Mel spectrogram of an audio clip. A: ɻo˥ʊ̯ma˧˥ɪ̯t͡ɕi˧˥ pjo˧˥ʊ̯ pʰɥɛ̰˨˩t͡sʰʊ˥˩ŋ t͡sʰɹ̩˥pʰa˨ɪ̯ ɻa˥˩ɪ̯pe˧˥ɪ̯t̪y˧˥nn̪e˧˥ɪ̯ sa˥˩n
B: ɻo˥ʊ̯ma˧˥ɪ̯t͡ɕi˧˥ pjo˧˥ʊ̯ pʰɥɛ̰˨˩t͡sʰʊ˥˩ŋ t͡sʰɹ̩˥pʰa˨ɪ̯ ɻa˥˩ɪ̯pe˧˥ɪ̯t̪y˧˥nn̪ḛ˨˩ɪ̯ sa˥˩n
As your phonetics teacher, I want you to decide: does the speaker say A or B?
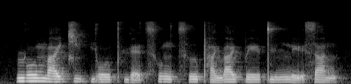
B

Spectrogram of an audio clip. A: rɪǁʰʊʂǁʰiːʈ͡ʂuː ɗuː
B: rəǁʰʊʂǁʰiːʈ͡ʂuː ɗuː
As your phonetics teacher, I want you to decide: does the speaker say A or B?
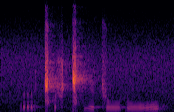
B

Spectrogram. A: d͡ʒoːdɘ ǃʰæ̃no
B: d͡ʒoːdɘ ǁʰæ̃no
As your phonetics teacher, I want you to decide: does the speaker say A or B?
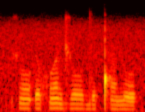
A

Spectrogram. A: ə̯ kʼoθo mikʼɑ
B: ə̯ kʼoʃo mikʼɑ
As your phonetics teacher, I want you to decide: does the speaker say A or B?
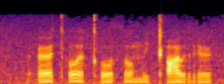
A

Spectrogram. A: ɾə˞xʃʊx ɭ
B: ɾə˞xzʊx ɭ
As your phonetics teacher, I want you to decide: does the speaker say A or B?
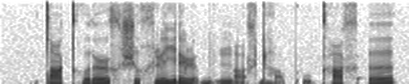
A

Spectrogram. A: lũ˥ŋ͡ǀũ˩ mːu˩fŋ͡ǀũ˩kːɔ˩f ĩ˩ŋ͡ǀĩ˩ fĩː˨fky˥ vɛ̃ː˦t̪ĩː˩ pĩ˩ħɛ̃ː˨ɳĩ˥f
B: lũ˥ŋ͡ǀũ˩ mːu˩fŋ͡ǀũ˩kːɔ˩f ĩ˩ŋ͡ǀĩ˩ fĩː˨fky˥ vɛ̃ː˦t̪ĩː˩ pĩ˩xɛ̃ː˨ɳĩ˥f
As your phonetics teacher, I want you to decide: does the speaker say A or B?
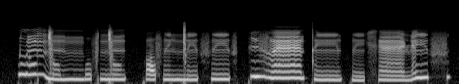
B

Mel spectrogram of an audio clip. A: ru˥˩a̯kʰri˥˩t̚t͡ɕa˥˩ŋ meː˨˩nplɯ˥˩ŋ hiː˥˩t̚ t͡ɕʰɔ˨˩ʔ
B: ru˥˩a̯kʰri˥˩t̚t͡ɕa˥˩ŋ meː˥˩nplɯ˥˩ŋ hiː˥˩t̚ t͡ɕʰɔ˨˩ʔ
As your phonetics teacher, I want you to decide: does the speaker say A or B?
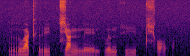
A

